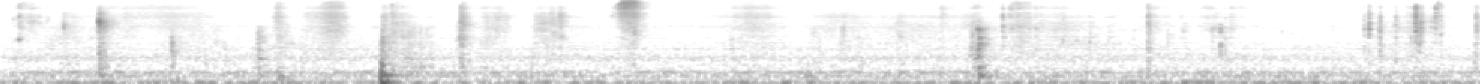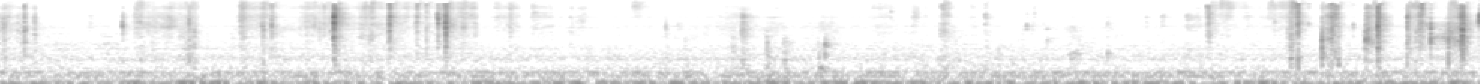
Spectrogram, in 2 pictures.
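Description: Tarot cards being shuffled, heard as faint, scattered papery clicks and riffles over a low background hum, with one louder snap early on.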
